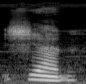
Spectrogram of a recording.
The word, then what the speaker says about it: Jian: jen i answered hesitantly brogan butchered the pronunciation it's jen i corrected part of me wondered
